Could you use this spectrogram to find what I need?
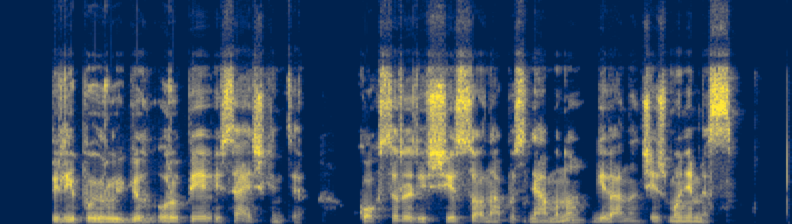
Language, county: Lithuanian, Vilnius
